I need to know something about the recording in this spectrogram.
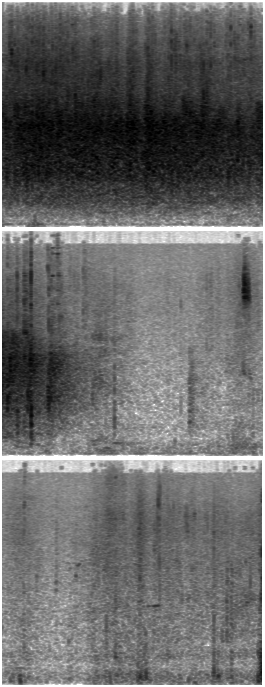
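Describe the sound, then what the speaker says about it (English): Audience applause greeting panelists at a business conference, a broad, steady clapping that is loud at first and fades after about four seconds into murmuring and scattered room noise. "please give me a hand in welcoming our panelists to the stage"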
